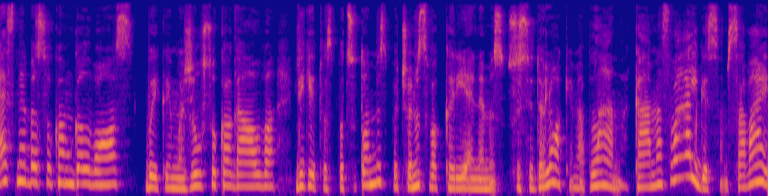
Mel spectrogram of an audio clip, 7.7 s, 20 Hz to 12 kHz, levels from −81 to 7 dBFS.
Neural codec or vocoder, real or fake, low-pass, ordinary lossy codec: none; real; 10.8 kHz; AAC, 64 kbps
